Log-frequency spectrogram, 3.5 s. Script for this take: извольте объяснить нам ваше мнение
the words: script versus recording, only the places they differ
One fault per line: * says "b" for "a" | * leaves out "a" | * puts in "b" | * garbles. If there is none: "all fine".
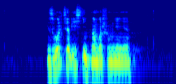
all fine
